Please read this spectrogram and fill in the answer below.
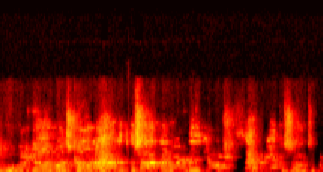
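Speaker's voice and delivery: high, loud excited imitation of everyone; hammed-up gushing questions from friends; mock excited crowd. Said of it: "everyone was like".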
